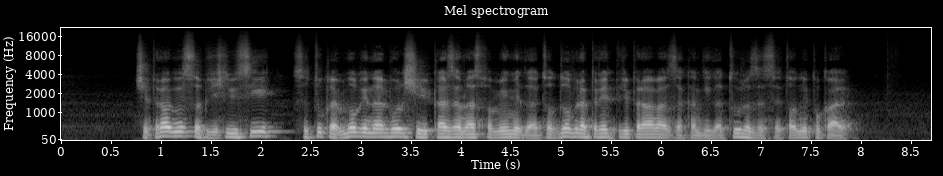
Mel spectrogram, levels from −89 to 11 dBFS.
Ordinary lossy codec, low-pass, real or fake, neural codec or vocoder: none; 19.8 kHz; fake; autoencoder, 48 kHz, 32 numbers a frame, DAC-VAE, trained on Japanese speech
